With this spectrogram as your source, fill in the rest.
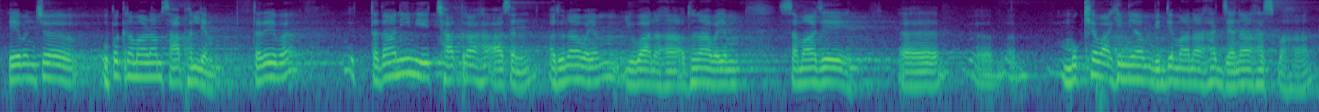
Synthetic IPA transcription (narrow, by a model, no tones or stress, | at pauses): eːʋɐɲt͡ʃɐupɐkɾɐmaːɳaːmsaːpʰɐljɐm | t̪ɐd̪eːʋɐ | t̪ɐd̪aːniːmeːt͡ʃʰaːt̪ɾaːɦɐ̆ʔaːsɐnɐd̪ʱunaːʋɐjɐmjuʋaːnɐɦɐ̆ɐ̰d̪ʱunaːʋɐjɐm | sɐmaːd͡ʒeː | mukʰjɐʋaːɦinjaːmʋid̪jɐmaːnaːɦɐ̆d͡ʒɐnaːɦɐsmɐɦɐ̰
